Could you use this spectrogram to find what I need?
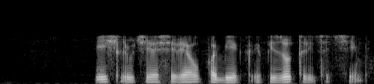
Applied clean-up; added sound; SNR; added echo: neural separator model SepFormer WHAM!.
